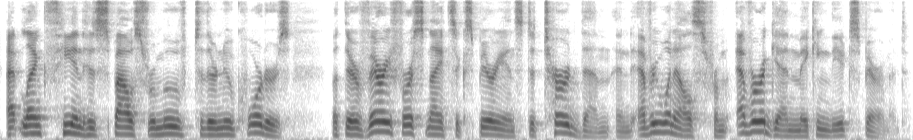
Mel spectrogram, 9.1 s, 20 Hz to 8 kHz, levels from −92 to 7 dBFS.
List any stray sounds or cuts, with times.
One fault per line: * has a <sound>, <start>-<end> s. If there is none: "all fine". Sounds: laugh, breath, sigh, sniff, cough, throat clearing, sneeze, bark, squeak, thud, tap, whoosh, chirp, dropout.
all fine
